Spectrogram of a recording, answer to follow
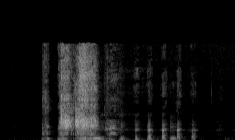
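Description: A sudden, breathy burst of laughter about half a second in, breaking into a quick run of short laughs.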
